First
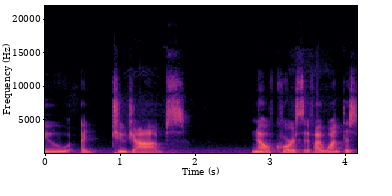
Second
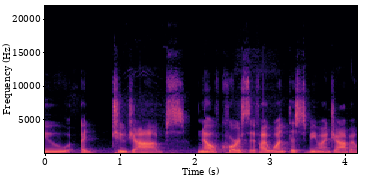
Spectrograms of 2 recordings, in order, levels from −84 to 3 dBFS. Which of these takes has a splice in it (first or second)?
second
